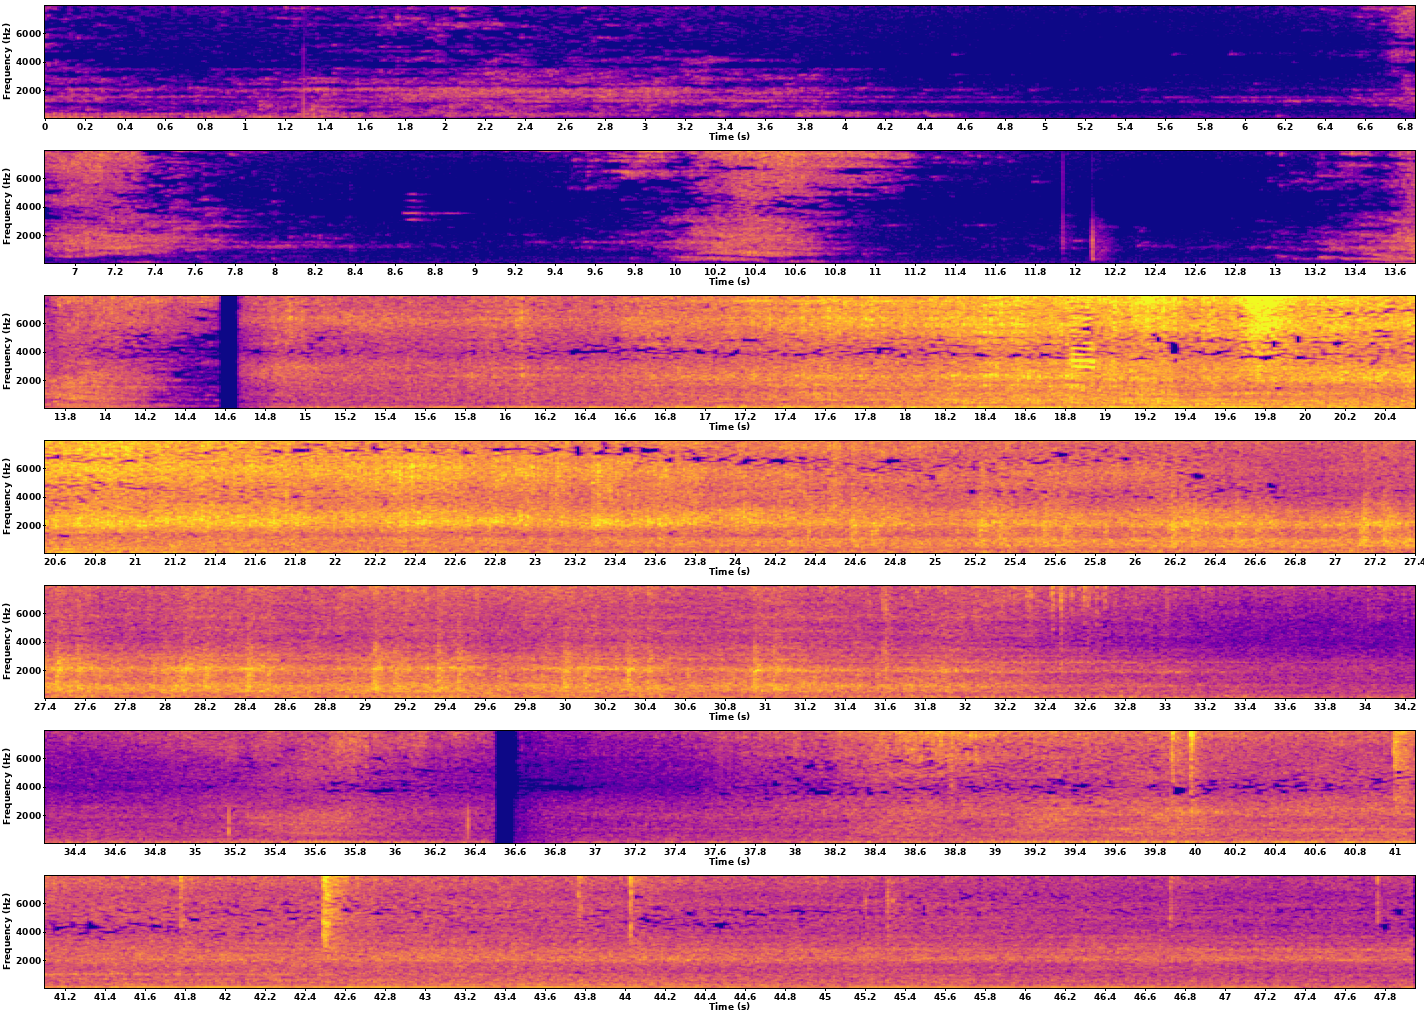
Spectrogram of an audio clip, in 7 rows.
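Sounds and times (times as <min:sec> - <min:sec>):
train coaches rumbling on rails: 0:00.0 - 0:04.6, 0:14.7 - 0:47.9
diesel locomotive passing: 0:00.0 - 0:05.0, 0:12.9 - 0:47.9.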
